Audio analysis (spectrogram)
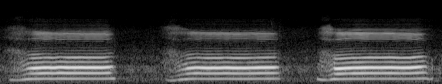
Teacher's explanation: تو حلق کے جو نیچے والا حصہ ہے وہاں سے ہ ادا ہوگی، ہ ہ، جو سینے کی طرف کا جہاں سے ہمارا گردن اسٹارٹ ہوتا ہے وہیں سے ہ ادا ہوگی، ٹھیک ہے، ہ ہ ہ۔ · حلق کے سب سے نیچے والے حصے سے ہ ادا ہوتی ہے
